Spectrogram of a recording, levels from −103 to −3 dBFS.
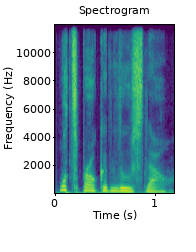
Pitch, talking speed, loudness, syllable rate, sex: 190 Hz, 200 wpm, -18 LUFS, 5.6 syllables/s, female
